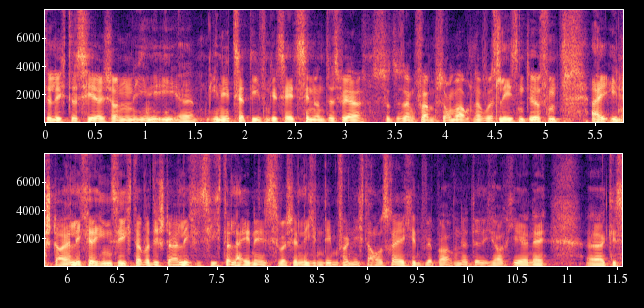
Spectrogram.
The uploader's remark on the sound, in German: Der aktuelle KSW Upcast ist eine Live-Aufzeichnung des KSW Frühjahrsempfang 2023.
